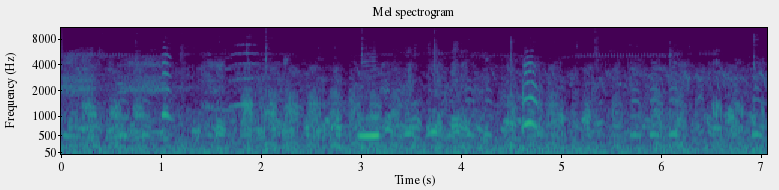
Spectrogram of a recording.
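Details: Geese defending their pond territory against an intruding black swan, flapping and honking in protest; scattered nasal honks and squawks come at an uneven pace over a busy, noisy background.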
